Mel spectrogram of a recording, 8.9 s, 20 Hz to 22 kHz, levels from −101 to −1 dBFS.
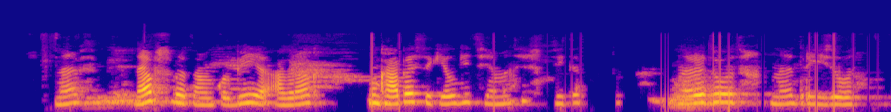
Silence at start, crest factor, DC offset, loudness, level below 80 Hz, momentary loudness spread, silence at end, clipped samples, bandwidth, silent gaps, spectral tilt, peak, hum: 0.55 s; 20 dB; under 0.1%; -20 LUFS; -60 dBFS; 16 LU; 0.25 s; under 0.1%; 7.2 kHz; 6.03-6.12 s, 6.25-6.36 s; -7.5 dB/octave; 0 dBFS; none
